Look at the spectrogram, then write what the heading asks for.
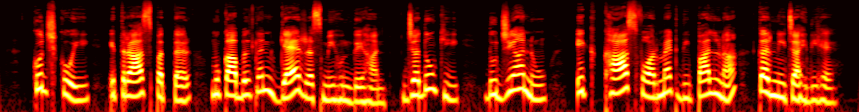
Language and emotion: Punjabi, neutral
